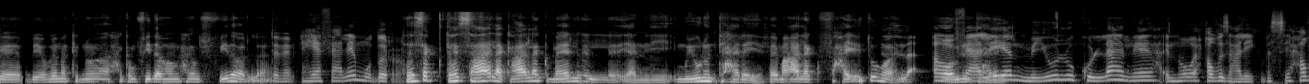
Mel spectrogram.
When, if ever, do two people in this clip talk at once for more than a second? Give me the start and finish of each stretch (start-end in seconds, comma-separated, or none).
8.8-10.3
